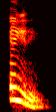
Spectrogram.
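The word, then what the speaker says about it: eighty: 80. The two syllables are strong. 80. Not 8.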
